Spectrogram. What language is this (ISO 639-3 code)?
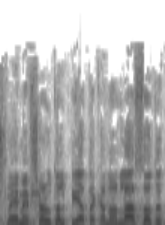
heb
